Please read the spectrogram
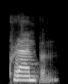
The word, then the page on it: crampon: Indian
